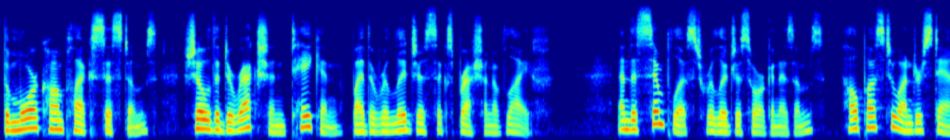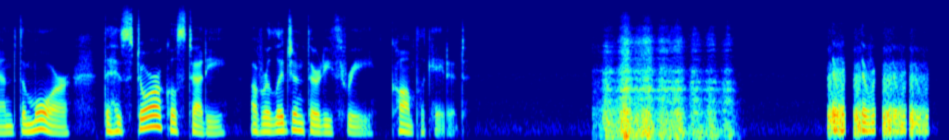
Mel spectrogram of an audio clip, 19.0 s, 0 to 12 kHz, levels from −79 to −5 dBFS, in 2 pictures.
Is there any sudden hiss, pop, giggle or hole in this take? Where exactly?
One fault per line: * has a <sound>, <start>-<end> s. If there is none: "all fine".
* has a breath, 15.4-17.0 s
* has a laugh, 17.8-18.8 s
